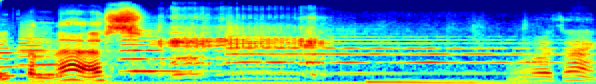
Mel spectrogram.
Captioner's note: horn blaring; seductive music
